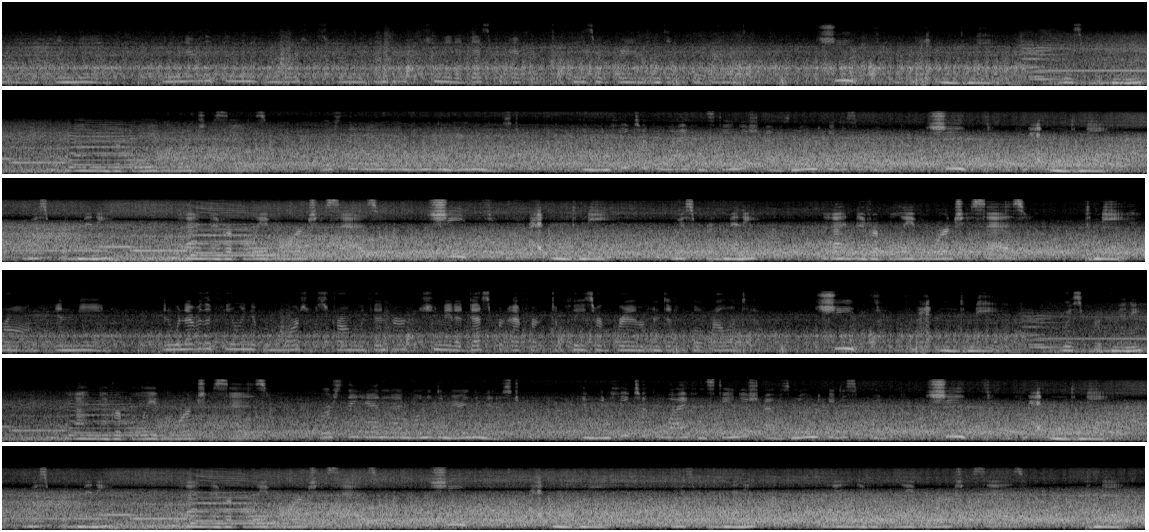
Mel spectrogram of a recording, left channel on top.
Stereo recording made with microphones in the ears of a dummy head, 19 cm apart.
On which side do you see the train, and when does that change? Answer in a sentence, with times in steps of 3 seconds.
In this clip you hear the train on the left from 0 s, in the centre from 21 s and on the right from 27 s.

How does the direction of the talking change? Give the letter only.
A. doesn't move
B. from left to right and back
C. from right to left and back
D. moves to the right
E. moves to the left
E.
